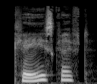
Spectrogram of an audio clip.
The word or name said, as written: klageskrift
